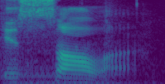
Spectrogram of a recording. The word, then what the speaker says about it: Isala: Her name is Isala. How do I spell that? Isala. Isala. There you go. The final L is silent.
